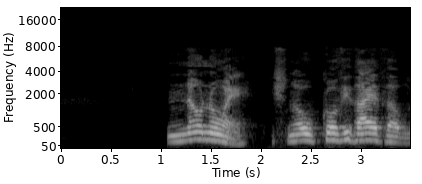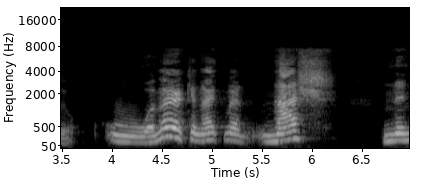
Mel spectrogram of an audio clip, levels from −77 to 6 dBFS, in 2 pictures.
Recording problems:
garbled, watery; badly; nothing above 7.5 kHz
abrupt cut into speech; at the end

